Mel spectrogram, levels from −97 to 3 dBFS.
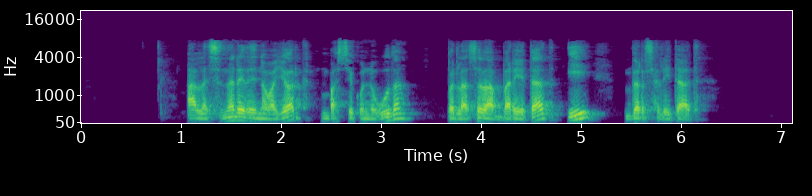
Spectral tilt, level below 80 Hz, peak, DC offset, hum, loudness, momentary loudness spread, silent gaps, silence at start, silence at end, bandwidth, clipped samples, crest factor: -5 dB/octave; -60 dBFS; -2 dBFS; under 0.1%; none; -19 LUFS; 10 LU; none; 1.05 s; 0.95 s; 7.8 kHz; under 0.1%; 18 dB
